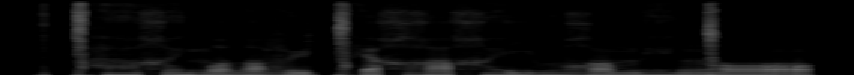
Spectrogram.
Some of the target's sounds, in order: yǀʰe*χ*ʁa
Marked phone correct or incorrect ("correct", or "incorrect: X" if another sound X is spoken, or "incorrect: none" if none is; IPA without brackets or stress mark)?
correct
